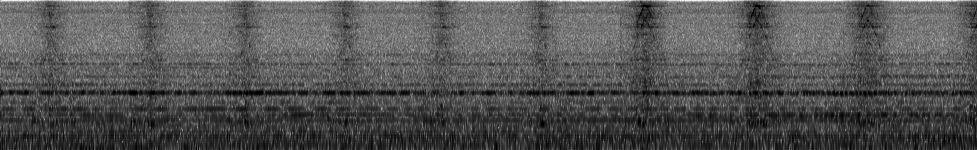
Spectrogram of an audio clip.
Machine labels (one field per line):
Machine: slide rail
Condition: normal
